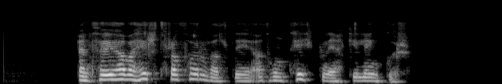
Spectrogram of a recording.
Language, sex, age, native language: Icelandic, female, 30-39, Icelandic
